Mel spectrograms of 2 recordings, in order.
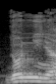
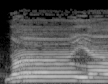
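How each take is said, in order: First: The n sound is plain, without held nasalization. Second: The n sound is held with nasalization. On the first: The speaker calls it right. "इसमें भी गुन्ना नहीं है" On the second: The speaker calls it wrong. "कोई इसके अंदर गुन्ना करते हुए पढ़े"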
